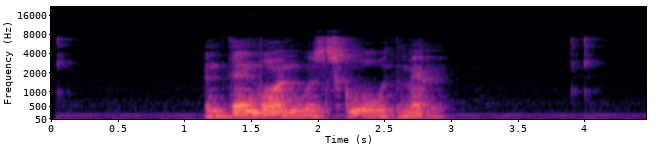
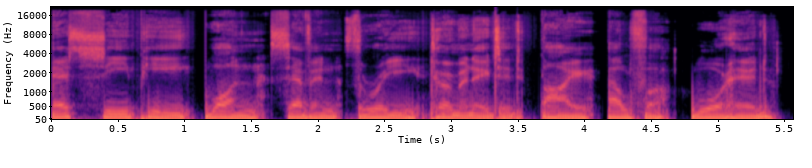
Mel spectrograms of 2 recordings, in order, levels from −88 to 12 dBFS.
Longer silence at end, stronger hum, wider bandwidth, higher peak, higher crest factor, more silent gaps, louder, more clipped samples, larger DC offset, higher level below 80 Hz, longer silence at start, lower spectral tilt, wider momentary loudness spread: first, 1.5 s vs 0.1 s; neither; second, 7.8 kHz vs 19.5 kHz; second, -4 dBFS vs 0 dBFS; about the same, 18 dB vs 18 dB; second, none vs 4.13-4.17 s; about the same, -20 LUFS vs -18 LUFS; neither; neither; second, -50 dBFS vs -28 dBFS; first, 1.15 s vs 0 s; first, -7 dB/octave vs -4 dB/octave; first, 12 LU vs 6 LU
